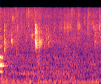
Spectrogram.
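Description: Steady trickling of water running down a stone-clad waterfall wall into a swimming pool.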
